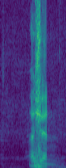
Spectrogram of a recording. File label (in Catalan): "agent", Catalan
